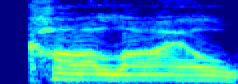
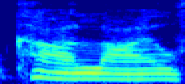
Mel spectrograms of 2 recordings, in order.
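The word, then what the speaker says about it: Carlisle: 45 Carlile Way. Could you spell Carlile for me? Sorry. It's C A R L I S L E. You don't pronounce the S. Carlile Way and that's in Lewis.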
